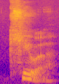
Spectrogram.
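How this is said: The vowel glides as a two-part diphthong. "we keep it as a diphthong in Geordie"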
